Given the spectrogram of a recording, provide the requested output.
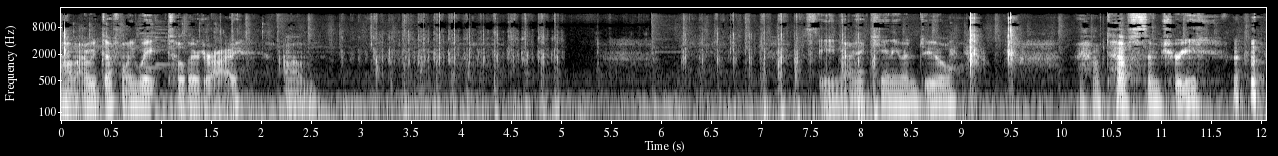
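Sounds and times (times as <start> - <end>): paintbrush dabbing paint on paper: 2.2 - 5.0.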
